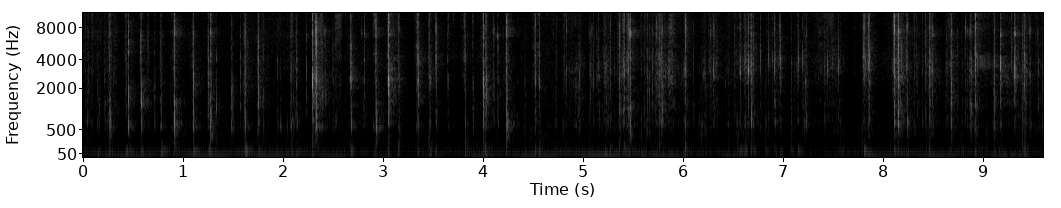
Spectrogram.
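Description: Fingertips rapidly type on and tap the round plastic keycaps of a backlit plastic computer keyboard held diagonally. The result is a dense stream of short, sharp, bright clicks and clatters with no ring, over a faint steady low hum.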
